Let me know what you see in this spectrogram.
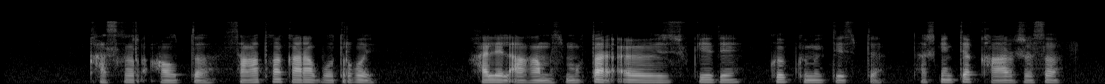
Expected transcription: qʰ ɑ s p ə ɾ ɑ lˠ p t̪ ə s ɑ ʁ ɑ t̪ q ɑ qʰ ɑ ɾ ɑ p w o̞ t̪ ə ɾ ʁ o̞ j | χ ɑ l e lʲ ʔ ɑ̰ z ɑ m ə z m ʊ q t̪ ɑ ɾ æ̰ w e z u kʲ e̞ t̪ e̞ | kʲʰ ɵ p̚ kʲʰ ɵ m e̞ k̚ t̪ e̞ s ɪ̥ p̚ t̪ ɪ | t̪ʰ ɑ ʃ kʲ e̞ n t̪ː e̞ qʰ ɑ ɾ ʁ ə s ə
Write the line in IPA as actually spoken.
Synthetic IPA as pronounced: qʰ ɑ s q ə ɾ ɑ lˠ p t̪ ə s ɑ ʁ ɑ t̪ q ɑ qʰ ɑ ɾ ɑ p w o̞ t̪ ə ɾ ʁ o̞ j | χ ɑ l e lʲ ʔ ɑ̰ ʁ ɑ m ə z m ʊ q t̪ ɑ ɾ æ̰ w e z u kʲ e̞ d̪ e̞ | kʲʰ ɵ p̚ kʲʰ ɵ m e̞ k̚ t̪ e̞ s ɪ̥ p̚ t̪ ɪ | t̪ʰ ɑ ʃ kʲ e̞ n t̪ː e̞ qʰ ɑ ɾ ʒ ə s ə

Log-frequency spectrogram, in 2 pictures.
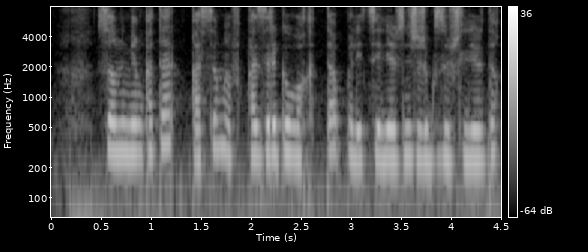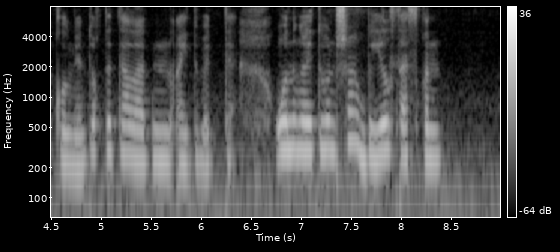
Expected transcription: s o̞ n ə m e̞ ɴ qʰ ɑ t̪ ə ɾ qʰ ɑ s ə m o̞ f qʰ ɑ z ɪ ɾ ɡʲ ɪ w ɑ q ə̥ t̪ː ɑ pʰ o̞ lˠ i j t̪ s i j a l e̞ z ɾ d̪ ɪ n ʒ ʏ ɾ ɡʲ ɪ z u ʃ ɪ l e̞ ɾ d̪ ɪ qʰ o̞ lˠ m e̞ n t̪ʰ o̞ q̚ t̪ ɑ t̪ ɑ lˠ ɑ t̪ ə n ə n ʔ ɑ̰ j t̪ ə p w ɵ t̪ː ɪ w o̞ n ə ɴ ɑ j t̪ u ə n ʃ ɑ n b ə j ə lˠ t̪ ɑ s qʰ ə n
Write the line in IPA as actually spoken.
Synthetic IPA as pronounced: s o̞ n ə m e̞ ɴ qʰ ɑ t̪ ɑ ɾ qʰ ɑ s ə m o̞ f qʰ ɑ z ɪ ɾ ɡʲ ɪ w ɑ q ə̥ t̪ː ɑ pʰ o̞ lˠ i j t̪ s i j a l e̞ ɾ d̪ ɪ n ʒ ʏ ɾ ɡʲ ɪ z u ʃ ɪ l e̞ ɾ d̪ ɪ qʰ o̞ lˠ m e̞ n t̪ʰ o̞ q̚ t̪ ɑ t̪ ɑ lˠ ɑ t̪ ə n ə n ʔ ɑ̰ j t̪ ə p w ɵ t̪ː ɪ w o̞ n ə ɴ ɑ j t̪ u ə n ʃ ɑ b ə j ə lˠ t̪ʰ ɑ s q ə n

